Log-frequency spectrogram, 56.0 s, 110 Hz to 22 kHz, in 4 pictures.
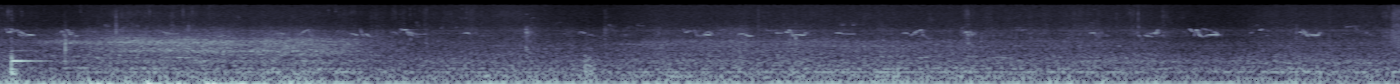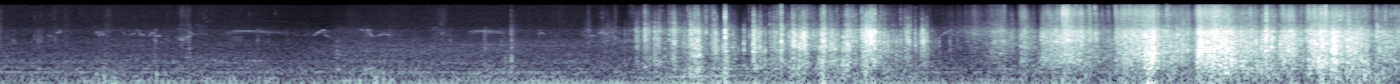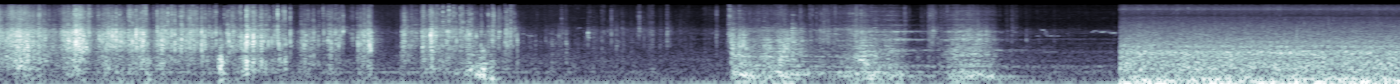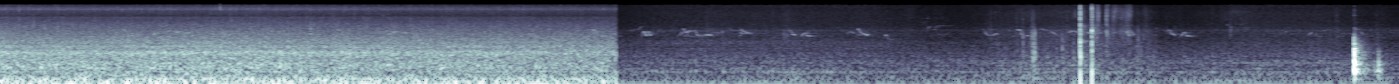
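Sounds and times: aluminium foil crinkling: 19.9 - 36.4.

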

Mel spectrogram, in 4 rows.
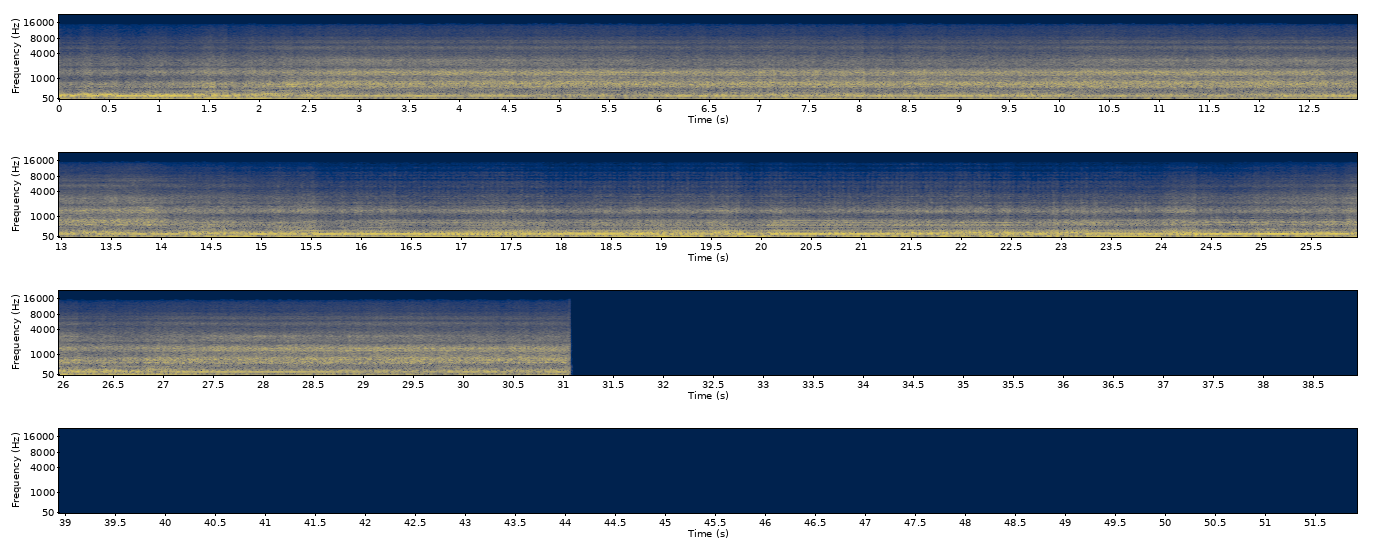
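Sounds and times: model aircraft engine running: 0.0 - 31.1.

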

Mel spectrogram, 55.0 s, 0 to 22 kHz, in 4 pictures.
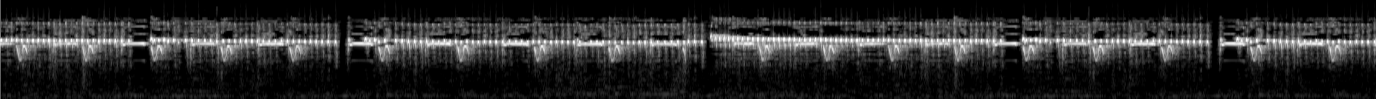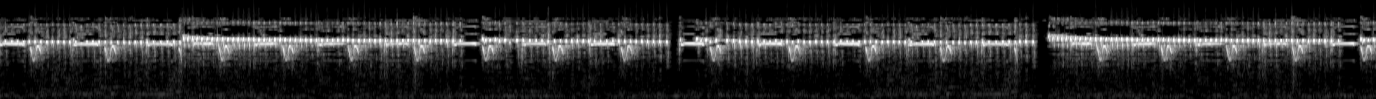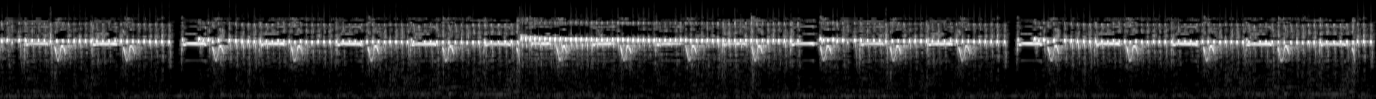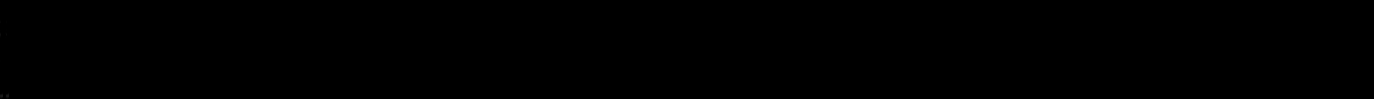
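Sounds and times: bird trilling with chips: 13.8 - 41.2.

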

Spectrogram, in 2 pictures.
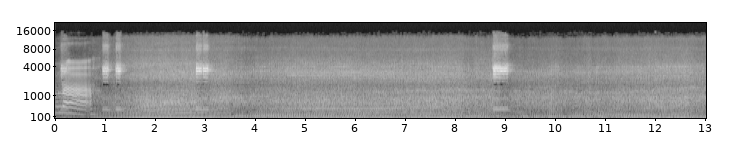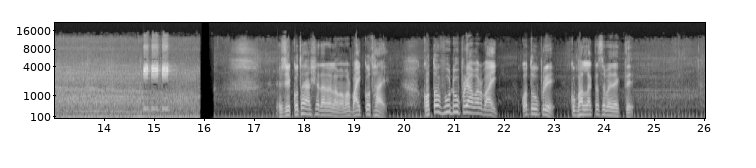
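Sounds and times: motorcycle engine running: 0.0 - 15.9, 19.4 - 26.0
short horn beeps: 2.8 - 3.2.

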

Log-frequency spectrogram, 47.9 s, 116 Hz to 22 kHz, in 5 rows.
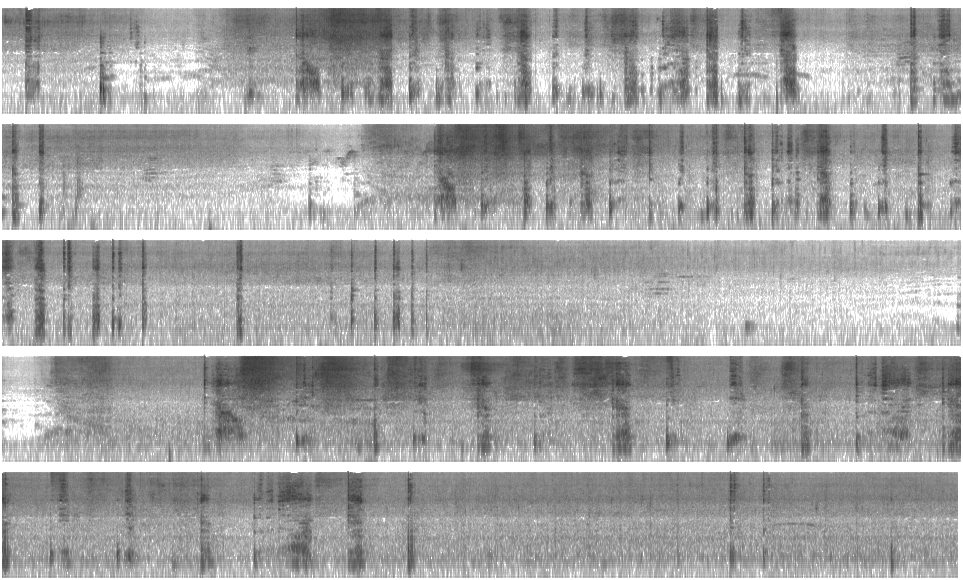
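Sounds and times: vegetables sizzling in oil: 0.0 - 47.9
metal spatula scraping a pan: 0.2 - 1.5, 2.2 - 10.8, 13.3 - 20.7, 21.3 - 23.9, 29.2 - 30.0, 30.8 - 42.6.

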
